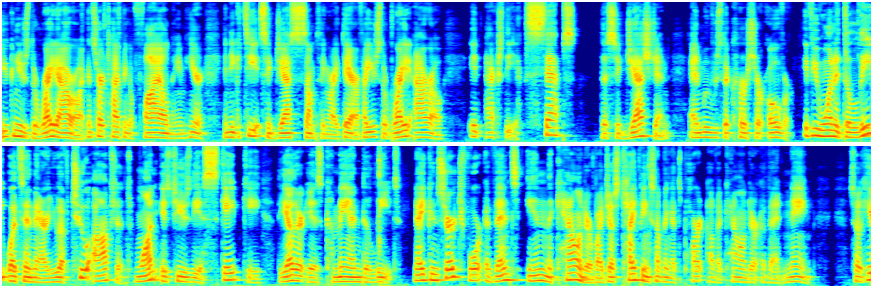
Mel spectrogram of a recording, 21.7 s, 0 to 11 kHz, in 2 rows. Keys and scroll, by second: 0.6-1.9 typing, 4.9 Right, 15.6 super+BackSpace, 18.2-19.4 typing.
